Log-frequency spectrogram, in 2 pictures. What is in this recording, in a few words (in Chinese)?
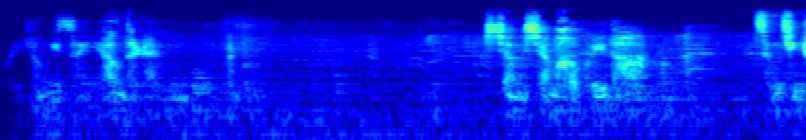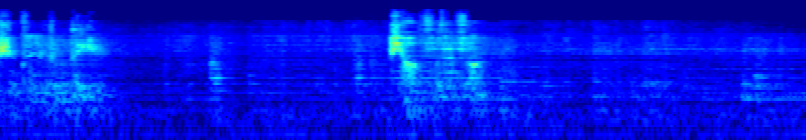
宣传片; 心向未来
